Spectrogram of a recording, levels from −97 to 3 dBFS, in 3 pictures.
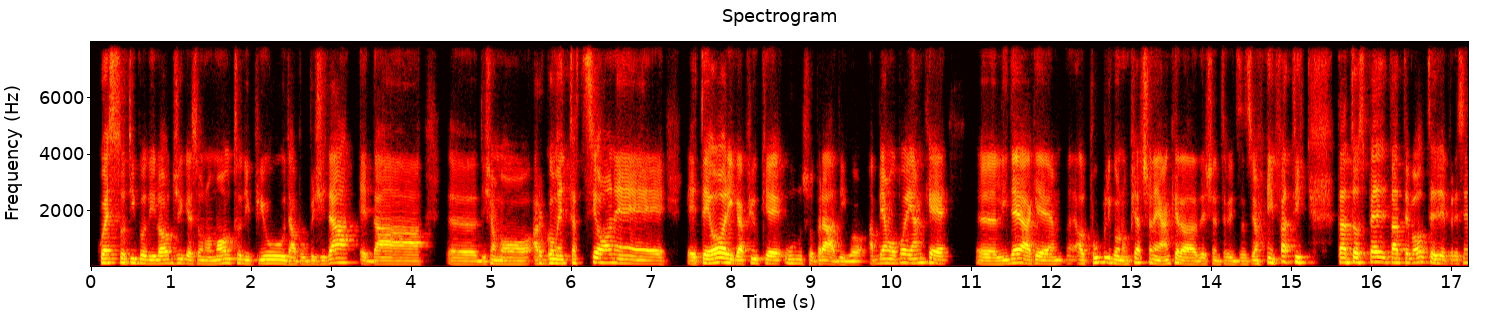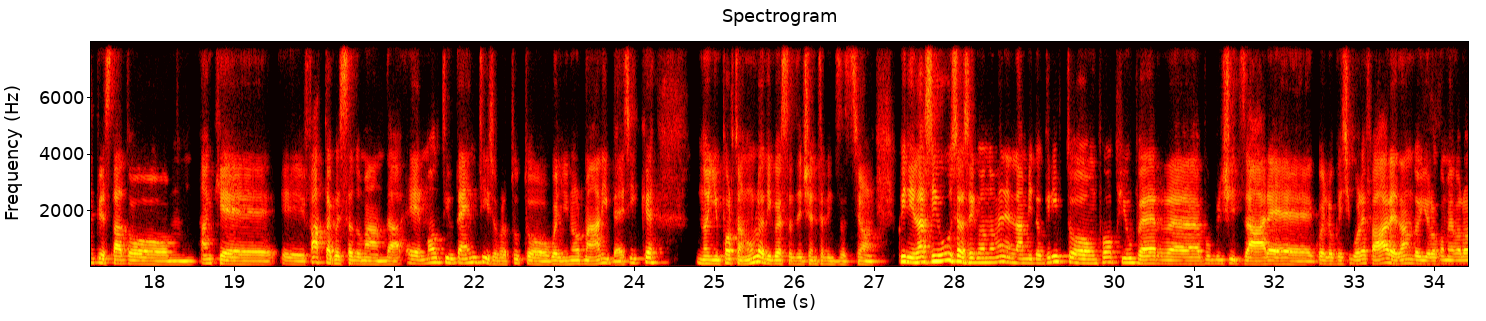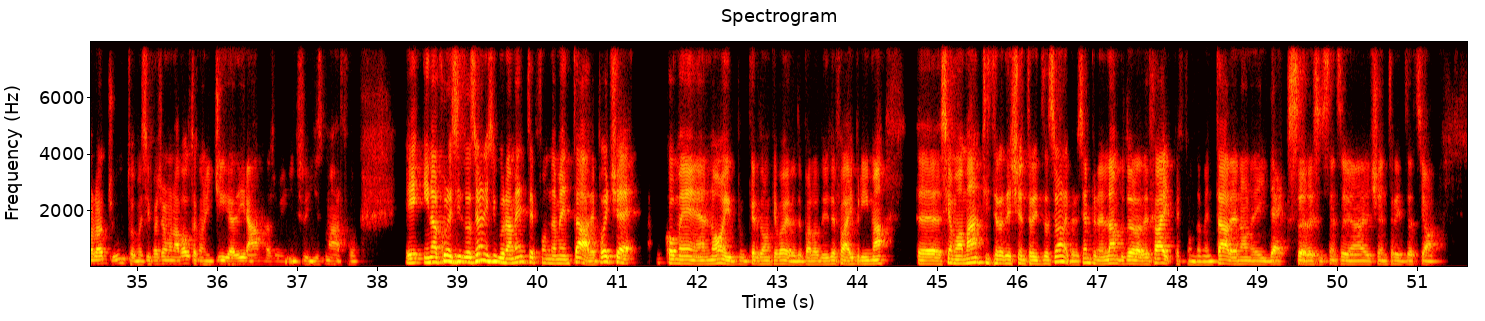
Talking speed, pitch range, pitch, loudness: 160 wpm, 115-150 Hz, 130 Hz, -27 LUFS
